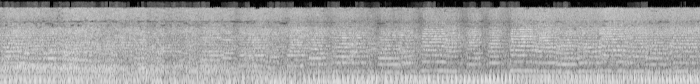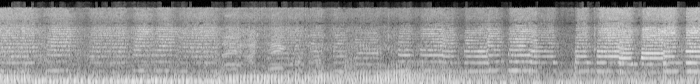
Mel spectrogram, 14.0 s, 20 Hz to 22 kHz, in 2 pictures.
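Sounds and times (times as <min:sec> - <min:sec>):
bus engine running: 0:00.0 - 0:14.0
multi-tone air horn tune: 0:00.0 - 0:14.0.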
